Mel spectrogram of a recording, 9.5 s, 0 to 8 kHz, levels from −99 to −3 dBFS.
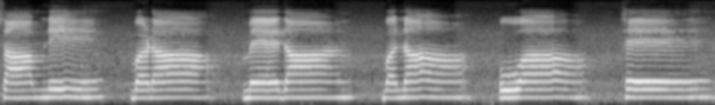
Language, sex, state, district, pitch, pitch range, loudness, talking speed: Hindi, female, Rajasthan, Jaipur, 225 Hz, 220-230 Hz, -13 LUFS, 40 wpm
